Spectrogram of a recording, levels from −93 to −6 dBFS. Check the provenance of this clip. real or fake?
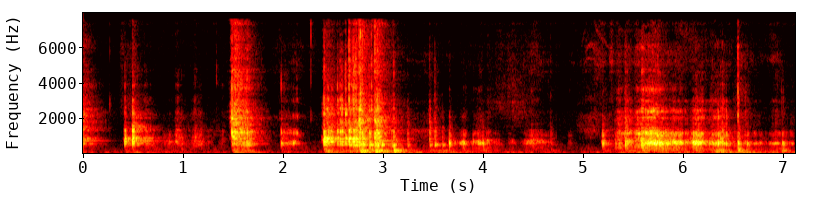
fake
